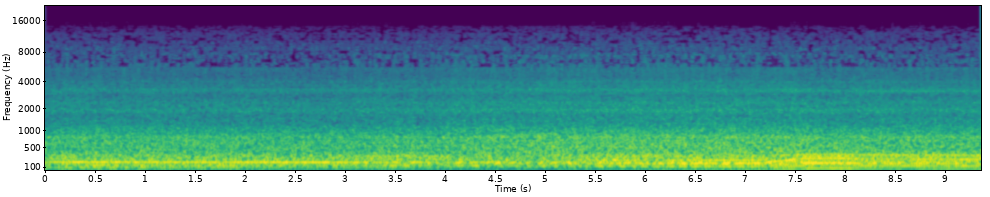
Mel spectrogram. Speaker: right listen to that exhaust leak Roar guys listen to it Roar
